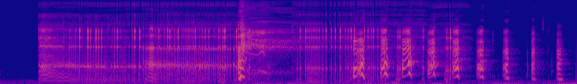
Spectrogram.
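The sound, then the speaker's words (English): A person vocally imitates a creature that sees using sound like a bat, first with a long, harsh creaking drone like an unoiled door being opened, then with a run of sharp, rhythmic clicks. Fairly loud, with no other sounds. “If you hear one clicking, you gotta hide. That's how they spot you.”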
